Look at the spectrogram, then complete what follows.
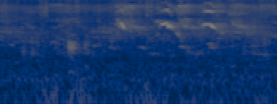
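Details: Mother chicken feeding her chicks in a field: one low soft cluck, then several thin, high, downward-sliding peeps spaced about half a second apart, over steady outdoor background noise.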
